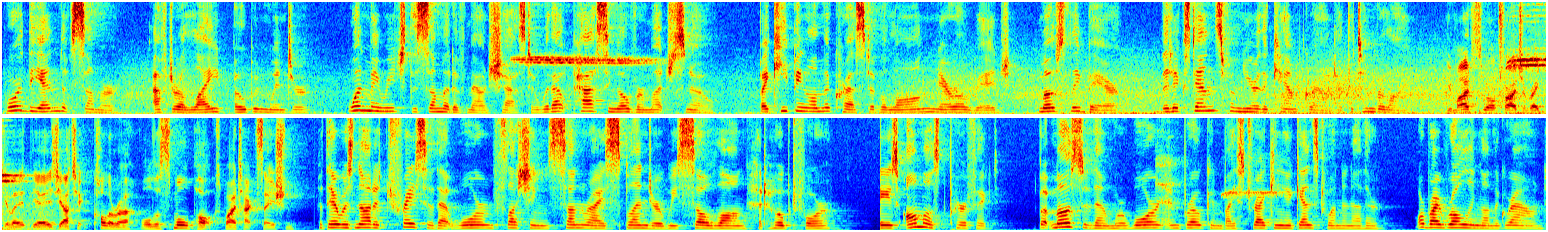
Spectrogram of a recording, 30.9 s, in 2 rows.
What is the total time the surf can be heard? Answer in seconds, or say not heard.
16 s.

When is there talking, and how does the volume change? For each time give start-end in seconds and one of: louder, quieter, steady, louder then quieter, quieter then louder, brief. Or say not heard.
0.0-30.8 steady.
